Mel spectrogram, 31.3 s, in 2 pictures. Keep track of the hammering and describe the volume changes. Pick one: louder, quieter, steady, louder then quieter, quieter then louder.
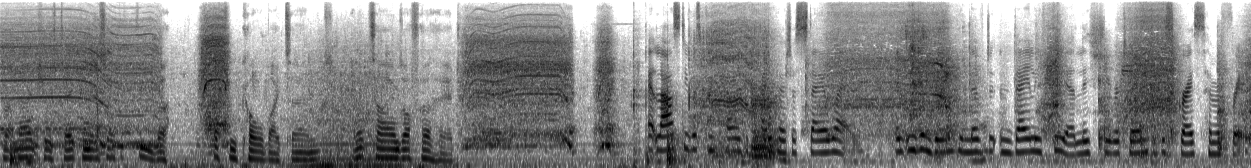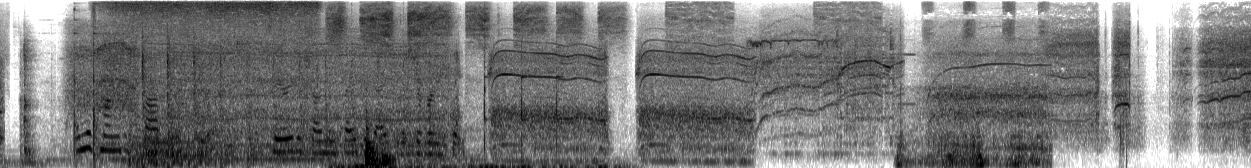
quieter.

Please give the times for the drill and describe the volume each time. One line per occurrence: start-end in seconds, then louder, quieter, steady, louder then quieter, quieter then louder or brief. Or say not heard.
0.0-31.2 steady.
